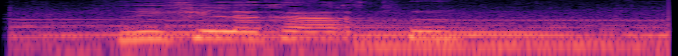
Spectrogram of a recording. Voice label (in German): Kartenverkaeuferin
